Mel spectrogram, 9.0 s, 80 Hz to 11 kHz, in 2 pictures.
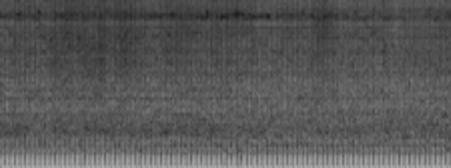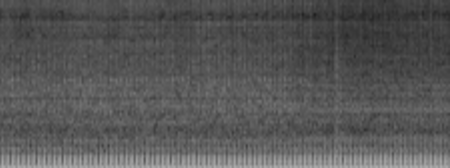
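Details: Poulan 12538 XT riding mower, 12.5 hp, 38-inch deck, final run after new carburetor fitted, brake on: even steady low drone at constant speed, no surging or hunting; repair done, normal running.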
